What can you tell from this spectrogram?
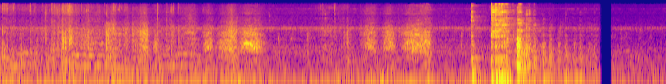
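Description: A knife sawing through crisp, batter-fried bread pakoras on a wooden cutting board: a run of uneven scraping, crunching strokes, then one short, louder noise about five seconds in.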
